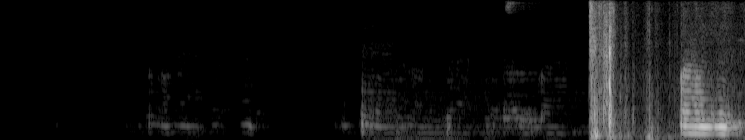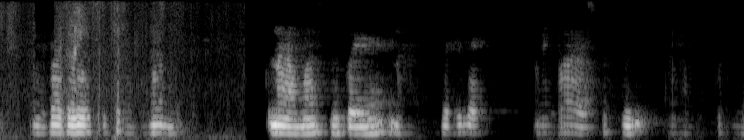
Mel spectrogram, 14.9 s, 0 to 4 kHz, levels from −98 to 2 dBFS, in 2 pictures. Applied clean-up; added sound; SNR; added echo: neural mask model DeepFilterNet 3.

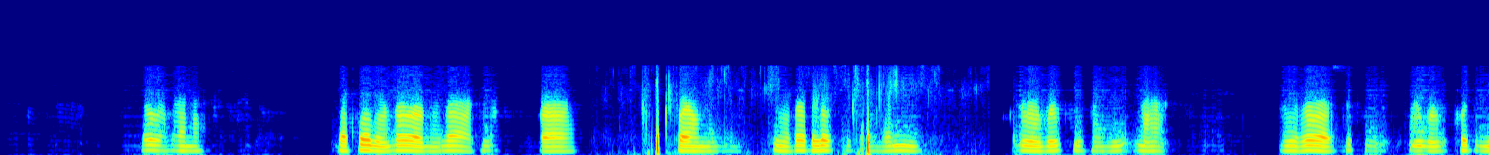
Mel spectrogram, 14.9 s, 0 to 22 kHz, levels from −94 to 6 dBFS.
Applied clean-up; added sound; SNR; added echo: neural separator model SepFormer WHAMR!.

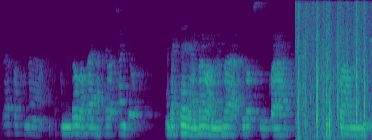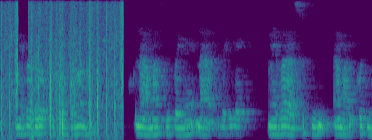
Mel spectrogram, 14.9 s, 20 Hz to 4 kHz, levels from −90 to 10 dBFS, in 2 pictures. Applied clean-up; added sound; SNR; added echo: none; Run; -3 dB; reverberation time 0.6 s.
